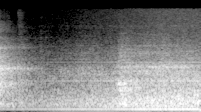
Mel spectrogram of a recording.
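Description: A steady low electrical hum under room noise, with a faint rustling haze that builds from about a second in.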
